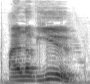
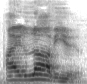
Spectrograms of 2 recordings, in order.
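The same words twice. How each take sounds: First: The word you carries the stress. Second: The word love carries the stress. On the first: This particular person is the one loved. "it is you, the person that I love" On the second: The feeling is strong enough to be called love. "my feelings to you are so strong that I can describe it as loving"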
